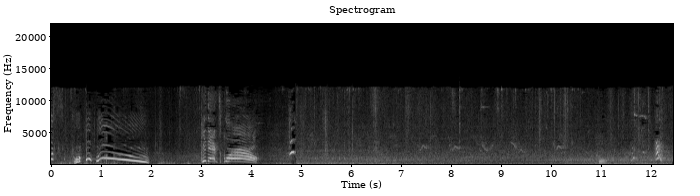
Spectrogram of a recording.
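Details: Rat terriers hunting squirrels outdoors give two drawn-out, loud yelping barks that arch up and fall away, one early and one near four seconds, followed by quieter rural background with a few faint distant yelps.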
